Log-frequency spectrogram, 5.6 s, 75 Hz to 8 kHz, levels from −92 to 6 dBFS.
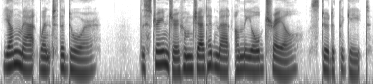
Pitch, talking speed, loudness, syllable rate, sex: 170 Hz, 215 wpm, -17 LUFS, 4.4 syllables/s, female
